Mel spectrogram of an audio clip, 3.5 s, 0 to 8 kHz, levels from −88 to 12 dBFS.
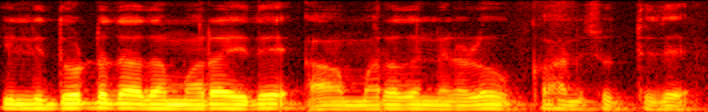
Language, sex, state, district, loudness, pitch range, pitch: Kannada, male, Karnataka, Koppal, -14 LUFS, 100-110 Hz, 105 Hz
